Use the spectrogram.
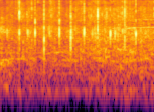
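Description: An audience claps for Amitabh Patil at a wrestling event in Madha, a dense, steady patter of many hands with a few sharper smacks standing out throughout.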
